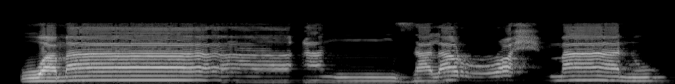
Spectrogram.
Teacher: ওয়াও ঠোঁট গোল হবে, হ্যাঁ দুই ঠোঁট গোল হবে। মা 3 আলিফ টান।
